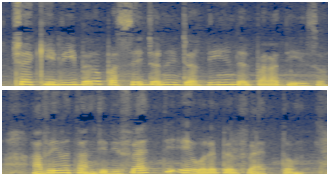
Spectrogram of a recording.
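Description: Noticeable background noise comes through the recording. A woman speaks at a medium pitch. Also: ordinary pitch variation. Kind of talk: poetry reading, spoken-word style with solemn, lyrical delivery. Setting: radio studio. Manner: slow, measured, reflective and emotive, with pauses.

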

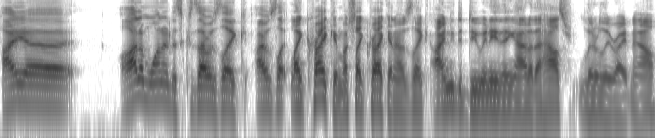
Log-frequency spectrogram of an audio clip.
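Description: A man talks very fast with lively intonation, recorded very cleanly against a silent background. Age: 30s. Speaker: podcast co-host. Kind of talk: casual chat.

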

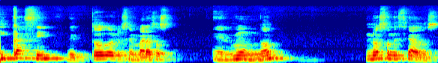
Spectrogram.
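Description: At a very slow pace with long, frequent pauses, a somewhat breathy voice with a dark, mellow tone carries audible room echo. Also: woman, medium pitch for a woman, ordinary pitch variation. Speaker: journalist and podcast host. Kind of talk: personal monologue. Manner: conversational.

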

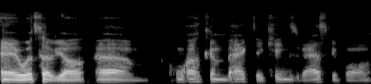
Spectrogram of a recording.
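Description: The speech moves at a moderate pace in a dry, close sound with no echo. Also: man. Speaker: fan caller. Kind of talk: casual chat.

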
